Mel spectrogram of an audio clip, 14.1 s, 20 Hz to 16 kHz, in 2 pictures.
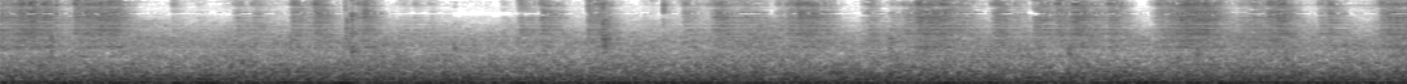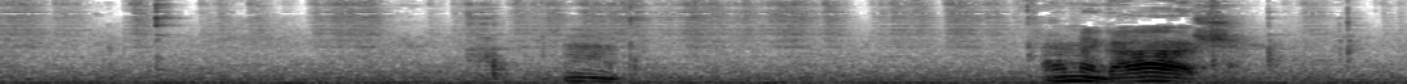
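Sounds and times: steady low hum: 0.0 - 14.0
fork scraping glass dish: 6.0 - 12.2.

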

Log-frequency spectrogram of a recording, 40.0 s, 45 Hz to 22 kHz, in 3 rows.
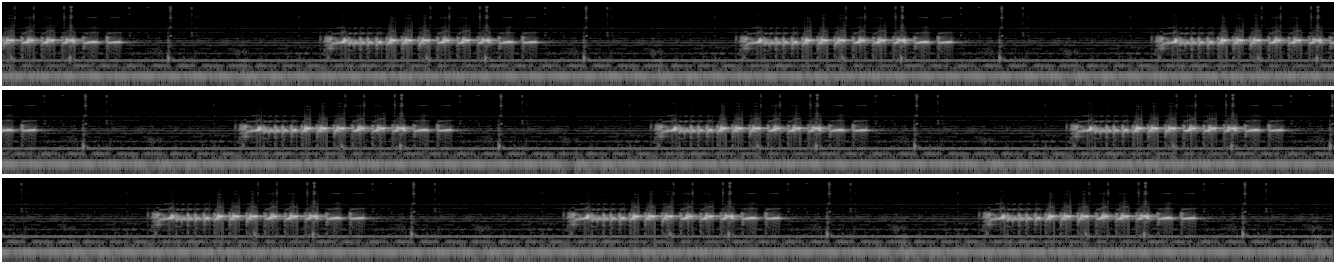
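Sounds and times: dove cooing: 3.3 - 5.4, 7.4 - 9.6, 11.6 - 13.7, 15.7 - 17.9, 19.9 - 22.0, 24.0 - 26.2, 28.2 - 30.4, 32.3 - 34.5, 36.5 - 38.7.

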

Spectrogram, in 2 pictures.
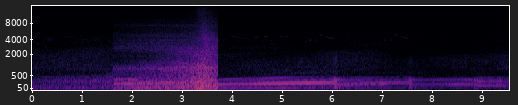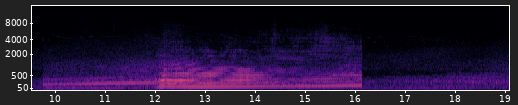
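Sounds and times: car engine pulling hard: 1.6 - 3.7.

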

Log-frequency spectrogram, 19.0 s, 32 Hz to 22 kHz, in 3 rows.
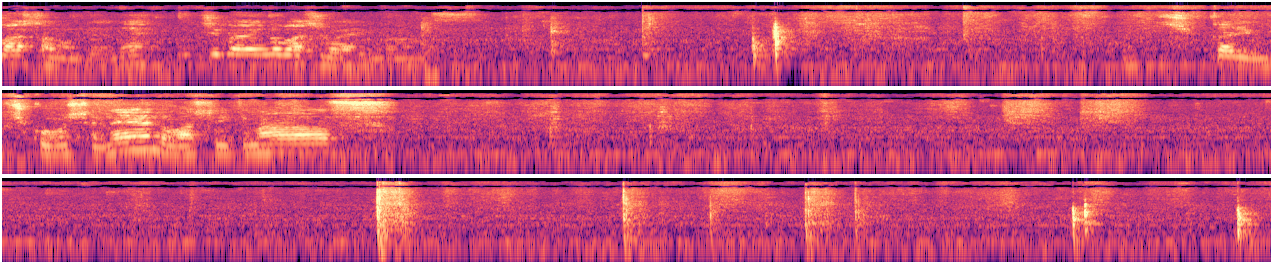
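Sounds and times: steady low hum: 0.0 - 19.0
rolling pin rolling dough: 3.2 - 12.4, 13.2 - 19.0.

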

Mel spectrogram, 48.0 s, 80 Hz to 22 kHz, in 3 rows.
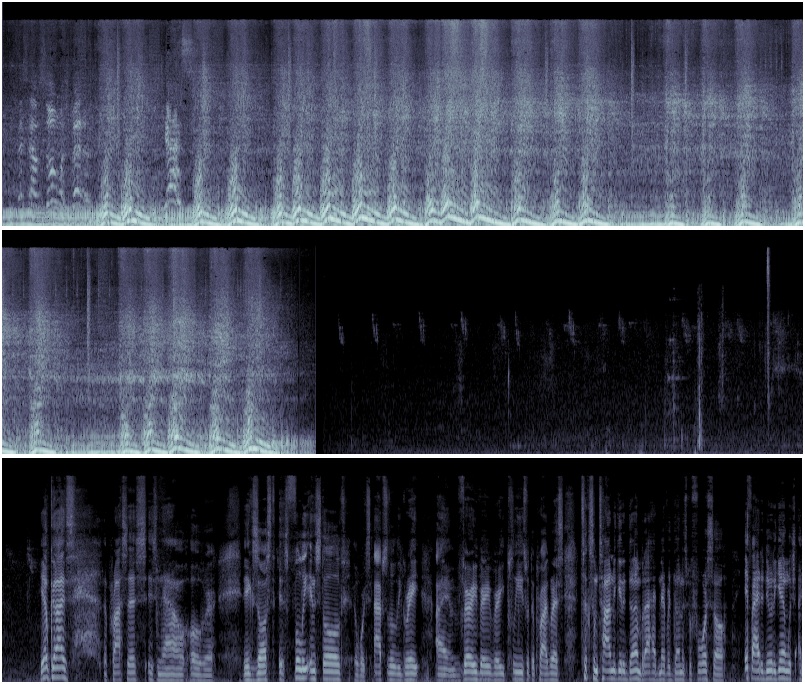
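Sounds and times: motorcycle engine revving: 0.0 - 22.3.

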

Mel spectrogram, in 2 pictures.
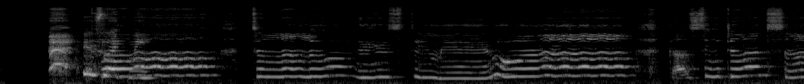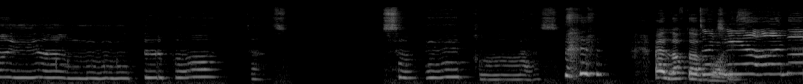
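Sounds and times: boy singing with vibrato: 0.8 - 10.7.

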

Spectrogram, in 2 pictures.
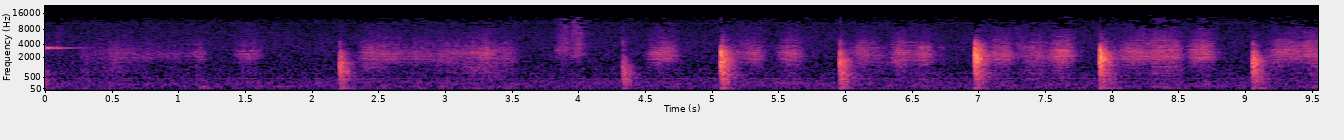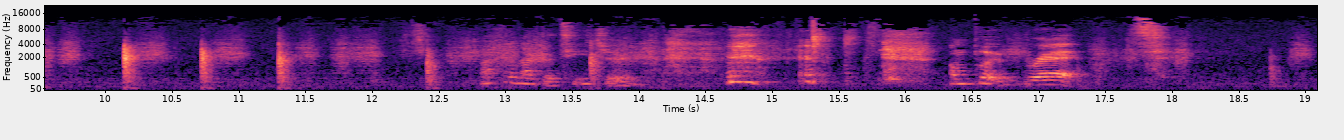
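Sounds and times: chalk scratching: 0.3 - 14.2, 16.6 - 18.2, 18.8 - 19.0
chalk tapping on chalkboard: 2.2 - 3.5, 4.3 - 13.9, 18.7 - 19.0.

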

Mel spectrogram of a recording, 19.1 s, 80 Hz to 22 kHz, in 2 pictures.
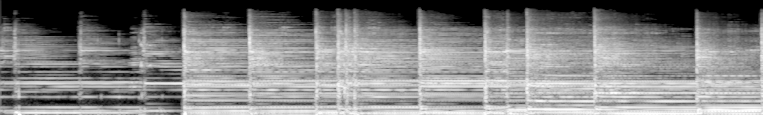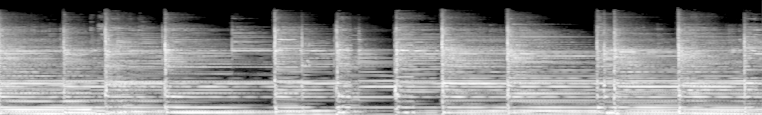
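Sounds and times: guitar picking and strumming: 0.0 - 19.0.

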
